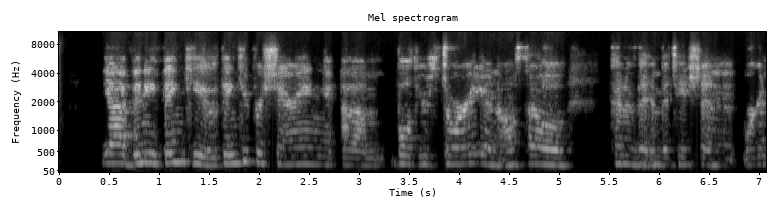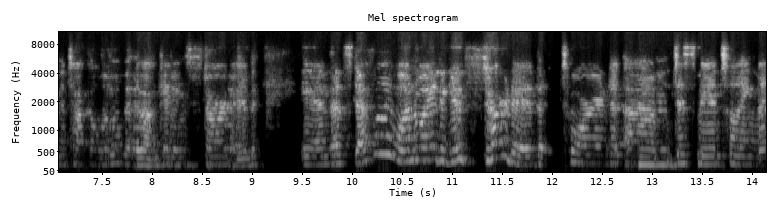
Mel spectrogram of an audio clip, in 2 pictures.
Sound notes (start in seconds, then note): 11.6 laughs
